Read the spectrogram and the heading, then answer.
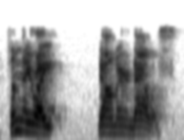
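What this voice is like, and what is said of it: Put-on Texas accent. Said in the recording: “Not a good Dallas accent either... I thought it was good... Was it a good Texas accent?”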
